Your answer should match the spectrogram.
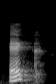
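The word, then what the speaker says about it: ache: जैसे हेडेक बैकक टूथक एकक जो वर्ड है ए सी एच ई एकक। इसमें भी क का साउंड आ रहा है।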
